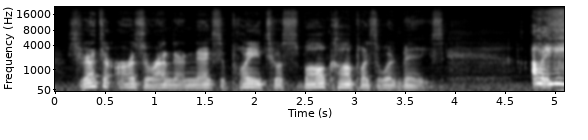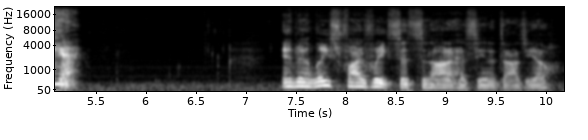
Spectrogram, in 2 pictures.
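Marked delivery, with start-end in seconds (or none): 4.8-5.3 high, loud eager cry; excited. A narrator's reading. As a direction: burst out with delight. Pinkie eagerly pointing.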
